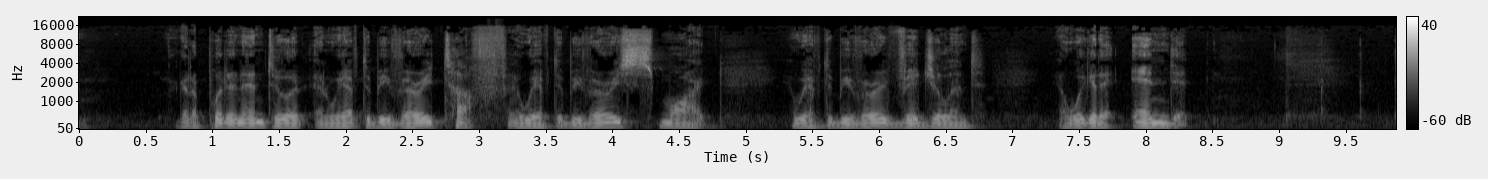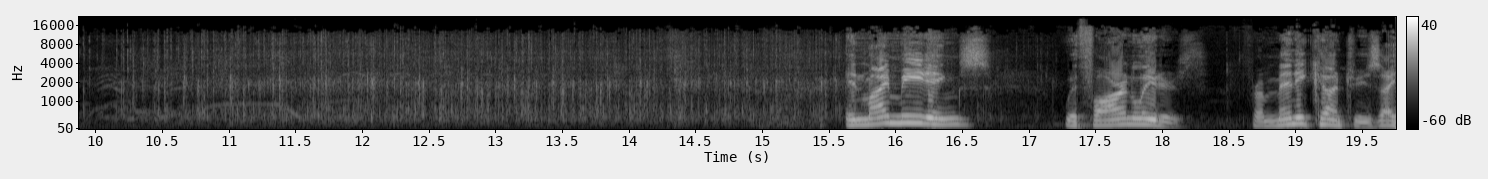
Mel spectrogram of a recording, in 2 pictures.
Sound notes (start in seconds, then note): 9.6 applause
